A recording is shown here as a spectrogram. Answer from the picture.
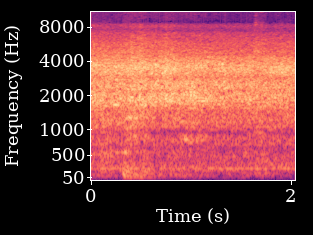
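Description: N700-series Shinkansen bullet train moving slowly along the platform, with a steady hiss.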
